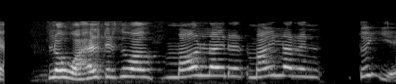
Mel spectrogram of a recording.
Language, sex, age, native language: Icelandic, male, 10, Icelandic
